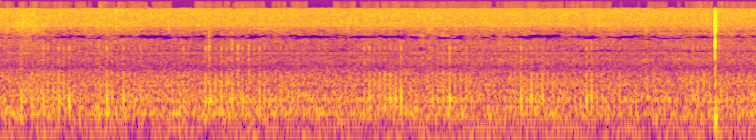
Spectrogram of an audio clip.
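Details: Deeply relaxed kitten sleeping open-mouthed and snoring; a soft continuous low rumble with faint rhythmic pulsing and one small click near the end.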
